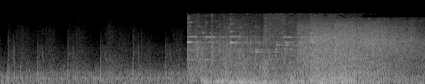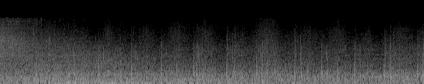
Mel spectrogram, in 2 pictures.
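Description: Footsteps clack on a stone floor.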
